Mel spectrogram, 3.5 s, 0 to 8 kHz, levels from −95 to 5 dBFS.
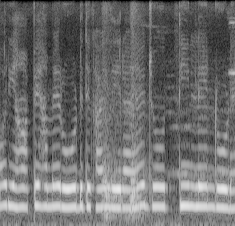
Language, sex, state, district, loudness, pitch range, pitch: Hindi, female, Odisha, Khordha, -12 LUFS, 250-265 Hz, 260 Hz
